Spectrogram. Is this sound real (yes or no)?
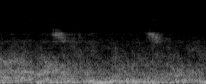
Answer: no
